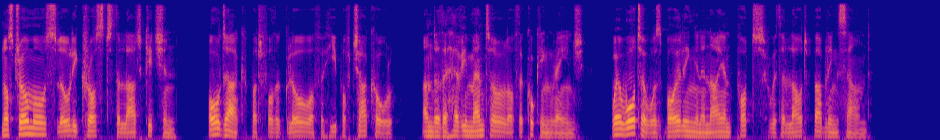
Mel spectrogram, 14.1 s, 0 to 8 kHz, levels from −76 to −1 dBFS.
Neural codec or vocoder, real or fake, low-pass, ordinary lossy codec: none; real; 7.2 kHz; AAC, 48 kbps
